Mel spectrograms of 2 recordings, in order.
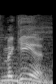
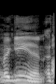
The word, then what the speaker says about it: McGeachin: It's McGeachin. – You said it right. – I said it right. – Way to go. – McGeachin on the show with us.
